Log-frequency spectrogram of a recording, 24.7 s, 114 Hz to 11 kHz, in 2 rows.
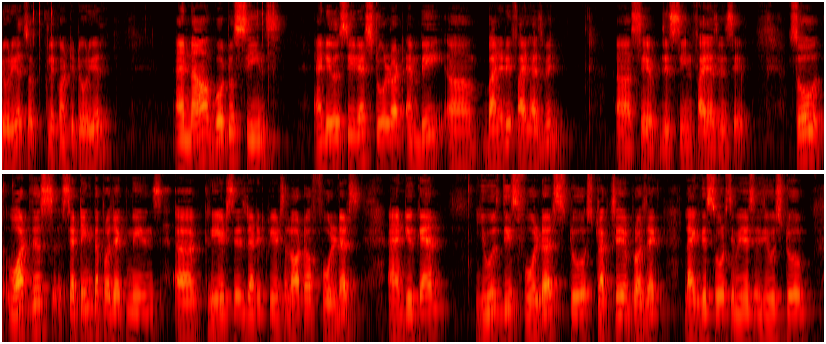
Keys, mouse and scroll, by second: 12.4 click.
